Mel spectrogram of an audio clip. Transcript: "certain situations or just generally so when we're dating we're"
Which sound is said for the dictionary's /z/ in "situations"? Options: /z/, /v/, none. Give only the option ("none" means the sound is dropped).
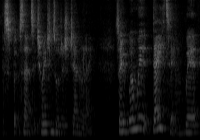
/z/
